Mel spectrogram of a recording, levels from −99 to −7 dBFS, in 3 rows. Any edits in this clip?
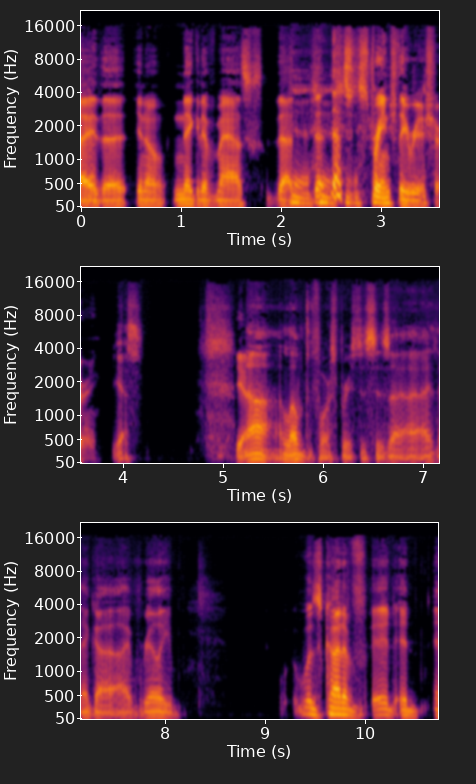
yes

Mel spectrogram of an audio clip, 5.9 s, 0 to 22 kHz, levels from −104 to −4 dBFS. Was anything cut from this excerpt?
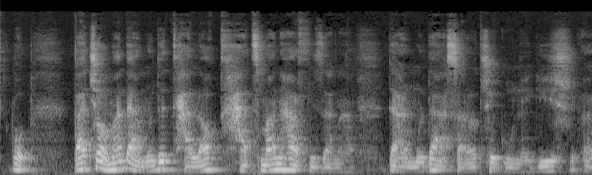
yes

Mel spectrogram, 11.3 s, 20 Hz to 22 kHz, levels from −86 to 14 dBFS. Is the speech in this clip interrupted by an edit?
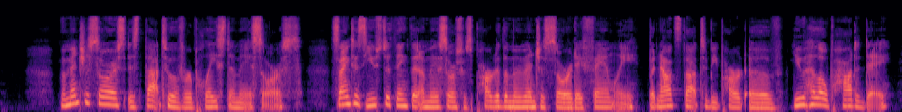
no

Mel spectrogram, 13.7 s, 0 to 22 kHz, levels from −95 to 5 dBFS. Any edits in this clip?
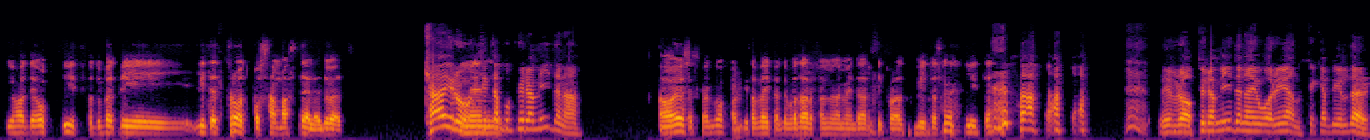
yes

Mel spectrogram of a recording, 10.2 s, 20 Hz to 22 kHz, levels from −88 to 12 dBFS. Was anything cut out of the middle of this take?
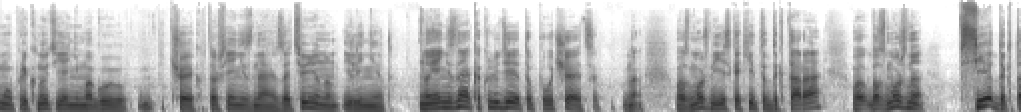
no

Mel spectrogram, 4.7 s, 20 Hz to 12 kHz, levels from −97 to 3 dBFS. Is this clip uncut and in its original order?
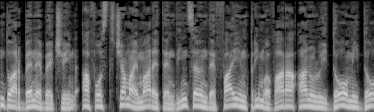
yes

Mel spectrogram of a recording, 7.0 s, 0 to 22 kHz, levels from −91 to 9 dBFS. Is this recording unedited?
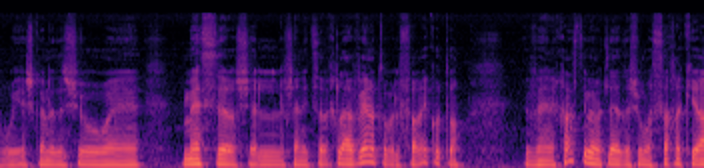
yes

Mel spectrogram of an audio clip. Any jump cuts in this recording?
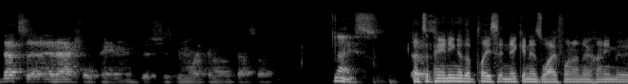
no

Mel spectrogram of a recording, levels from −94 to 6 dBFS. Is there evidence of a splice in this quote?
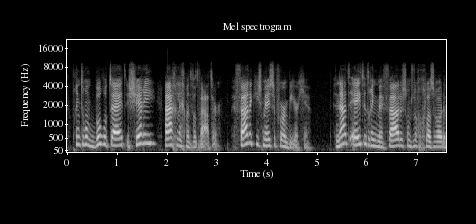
yes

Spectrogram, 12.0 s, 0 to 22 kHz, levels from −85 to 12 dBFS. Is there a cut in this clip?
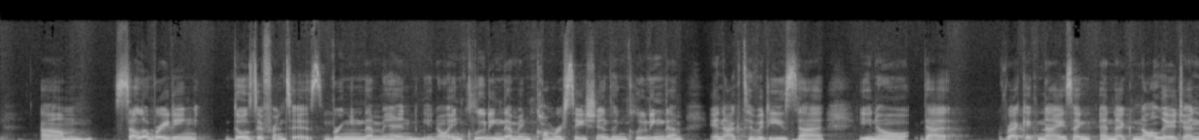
yes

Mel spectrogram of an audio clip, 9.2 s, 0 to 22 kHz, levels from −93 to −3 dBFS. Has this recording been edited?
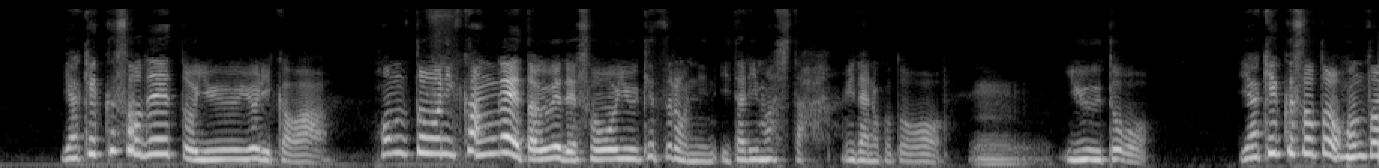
yes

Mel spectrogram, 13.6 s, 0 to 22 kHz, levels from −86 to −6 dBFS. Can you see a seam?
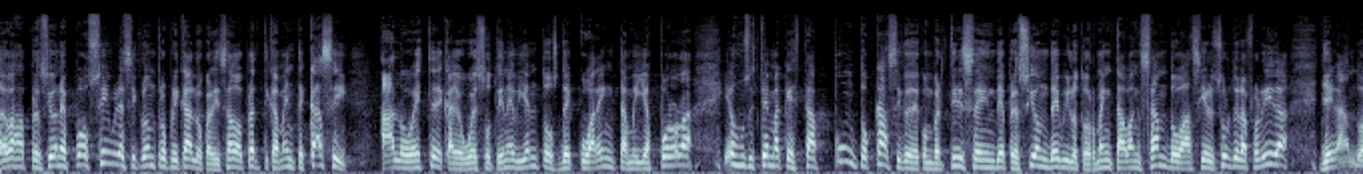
no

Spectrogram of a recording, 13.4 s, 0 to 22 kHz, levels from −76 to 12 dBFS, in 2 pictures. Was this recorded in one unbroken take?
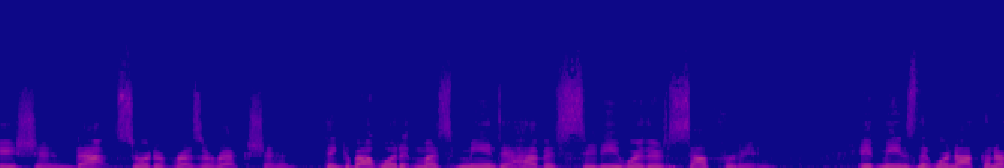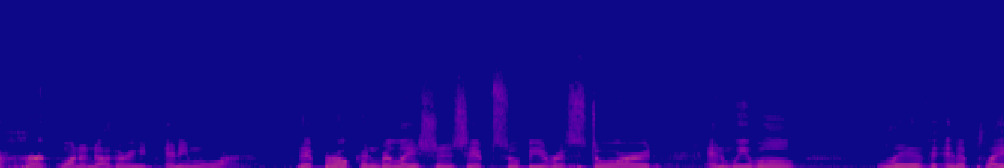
no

